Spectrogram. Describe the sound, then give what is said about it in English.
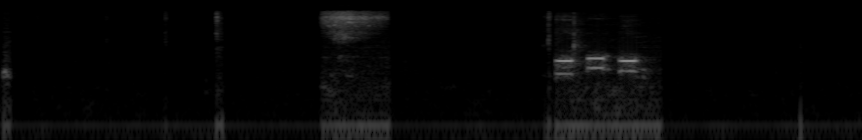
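Telephone keypad tones dial a number after a line was disconnected and the number changed: three short dual-pitched beeps in quick succession, preceded by a hissy burst and scattered faint clicks, with no talk. “See, listen. I dialed the wrong one.”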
